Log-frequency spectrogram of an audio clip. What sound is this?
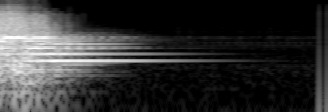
Metallic Clang
Could be used for a hammer banging against metal.
metal, steel, hit, bonk, blacksmith, impact, clang, ting, iron, clonk, metallic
